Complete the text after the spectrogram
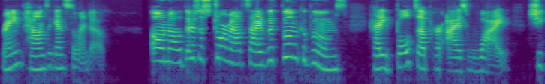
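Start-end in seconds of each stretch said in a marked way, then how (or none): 2.0-4.6 scared. Acted. Frightened girl in storm.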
